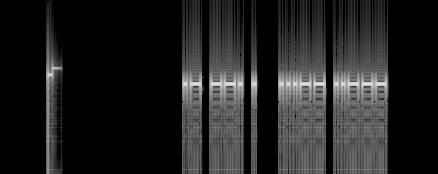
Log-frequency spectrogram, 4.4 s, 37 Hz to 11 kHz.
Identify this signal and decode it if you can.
Morse code, heard as a keyed tone, about 34 wpm, 700 Hz. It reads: AGE 32
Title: K1USN SST QSO Practice 35wpm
